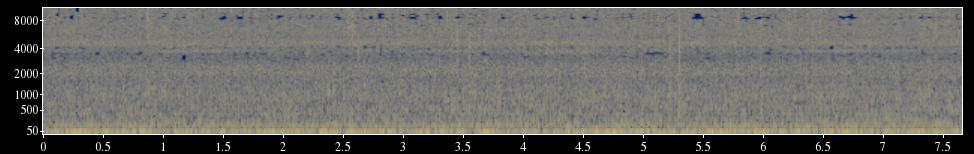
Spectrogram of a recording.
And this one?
Some light rain and crickets. Loops seamlessly. Recorded with a Roland Edirol R-09HR and edited in Adobe Audition.
rainy, ambient, life, nature, drizzle, crickets, light, weather, rain, shower, rainfall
